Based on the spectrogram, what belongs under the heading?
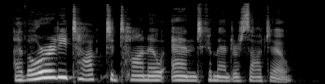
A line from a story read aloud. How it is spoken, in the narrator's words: Hera said, her voice steely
